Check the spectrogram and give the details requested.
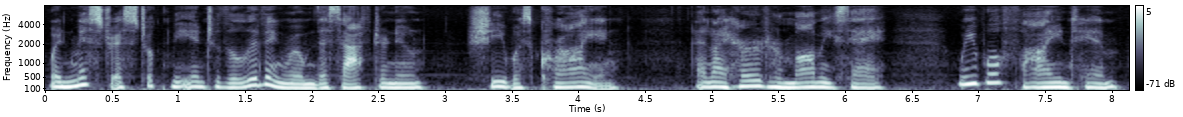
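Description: A woman's voice: sits low, expressive, a little slow, warm tone, husky, no echo, exaggerated voice. An earnest rag doll as a woman narrator puts her on, tender-hearted and thoughtful. She talks with old-fashioned politeness, like the kindly leader of the toys in a children's storybook. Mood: worried, sad.

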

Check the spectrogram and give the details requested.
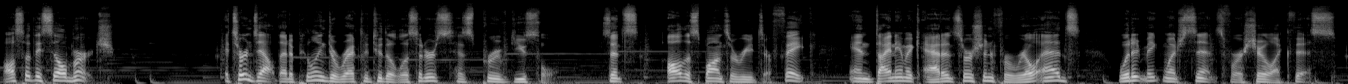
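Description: A man's voice: mid-range voice, animated, moderate pace, soft background music. A man hosting an interview podcast, speaking in a thoughtful, explanatory conversational way. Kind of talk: conversational interview with narrated segments.

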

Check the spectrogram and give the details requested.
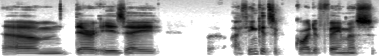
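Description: A man's voice: mid-range voice, flat delivery, measured pace, gravelly, pushed and bright, smooth. A Dutch-native man from North Holland, a podcast guest, speaking English in an easygoing way. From North Holland, Netherlands. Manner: easygoing, laughs often. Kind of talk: casual interview chat.

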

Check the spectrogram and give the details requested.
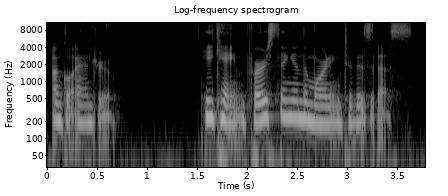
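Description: Mellow, gravelly woman reading a memoir. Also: mid-range voice, steady tone. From born in Eswatini to Zambian parents, raised in South Africa, Australia and Canada. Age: late 20s. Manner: slow, reflective, lyrical reading with soft hushed lines. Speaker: storyteller. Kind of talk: scripted personal narration.

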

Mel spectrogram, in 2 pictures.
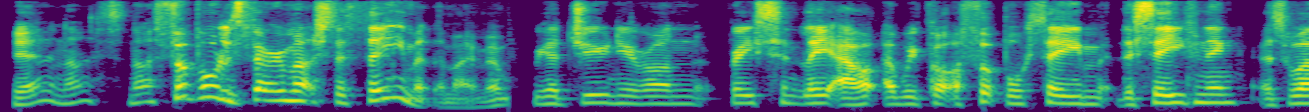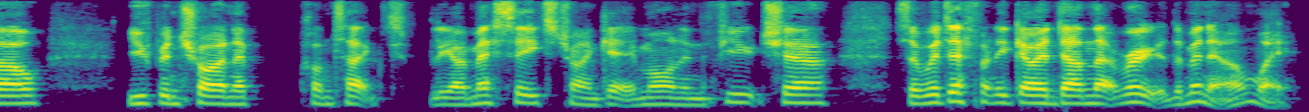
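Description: A man's voice: a little high, lively intonation, fast. A man from South East London hosting a podcast, telling wry stories and reading out a guest introduction. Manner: easygoing, wry storytelling. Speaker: podcast host. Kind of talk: casual chat and read introduction.

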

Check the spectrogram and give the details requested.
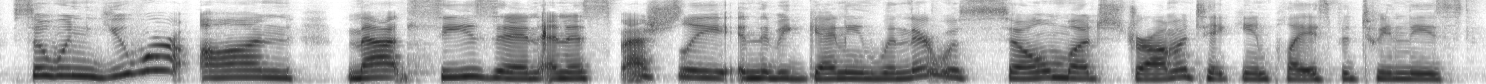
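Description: A woman's voice: mid-range voice, normal speed, hardly any pauses, no room sound, clean studio sound. A woman co-hosting a podcast, asking long, winding, thoughtful questions in a casual way. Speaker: podcast co-host. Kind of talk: casual interview chat.

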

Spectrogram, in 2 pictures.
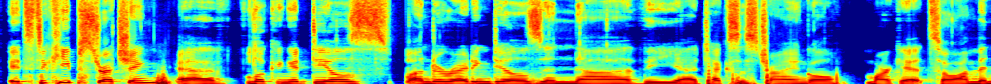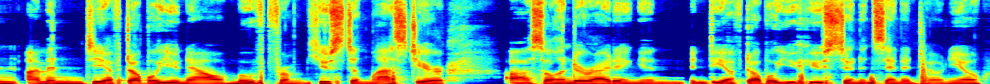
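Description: A woman's voice: on the low side, little pitch movement, measured pace, darkish tone, poor audio. A woman in her thirties from Switzerland, talking casually as an interview guest. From Geneva, Switzerland. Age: 30s. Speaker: podcast guest, real estate investor.

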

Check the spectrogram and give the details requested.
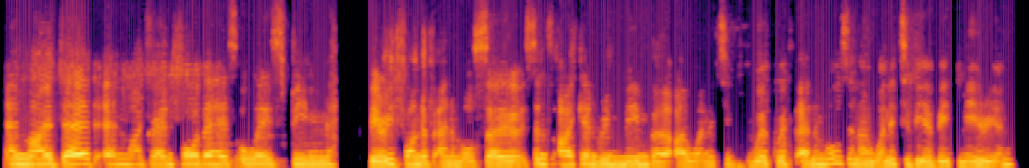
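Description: A South African woman in her thirties chats easily about her life, her voice mellow and warm. The sound is dry and a little dull, as if on a modest mic. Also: mid-range voice, moderate pace, dry recording. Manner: relaxed storytelling with occasional laughs. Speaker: veterinary pathologist guest. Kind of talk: casual interview talk.

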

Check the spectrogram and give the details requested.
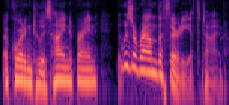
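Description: A man's voice: mid-range voice, wildly swooping pitch, a little fast, no room sound, studio quality. A man reading scripted fiction as an audiobook narrator.

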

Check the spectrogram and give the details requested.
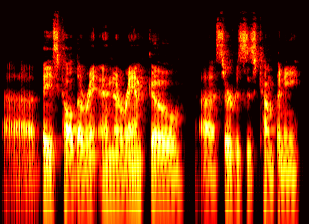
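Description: A man's voice: on the low side, big pitch swings, normal speed, gravelly, a bit bright. A man being interviewed as a guest on a podcast, answering in a friendly, easygoing way with frequent restarts and fillers. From United States.

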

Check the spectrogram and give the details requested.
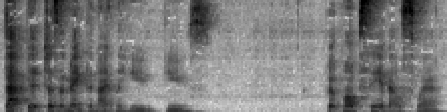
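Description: Low, creaky-voiced Australian woman reading. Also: big pitch swings, normal speed. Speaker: writer performing own work. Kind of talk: literary spoken-word reading.

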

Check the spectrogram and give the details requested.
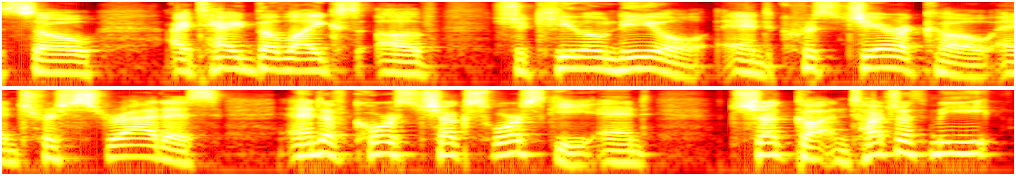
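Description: A man hosting a sports podcast in a semi-scripted, presenting style. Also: mid-range voice.

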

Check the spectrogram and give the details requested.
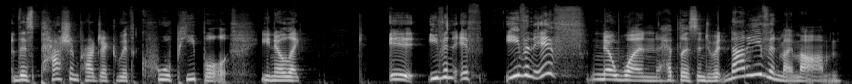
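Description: A woman's voice: mid-range voice, a bit bright, no room sound, clean studio sound. A woman chatting casually as an interview guest, effusive and rambling, peppering her talk with "like" and "you know". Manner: effusive, enthusiastic. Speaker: interview guest, audio drama writer and producer.

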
